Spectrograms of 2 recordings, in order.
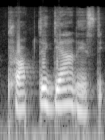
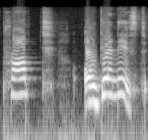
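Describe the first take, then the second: First: The final sound runs into the next word. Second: The two words are said separately, not linked. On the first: The speaker calls it right. "요렇게 연음이 되면서" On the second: The speaker calls it wrong. "요런 소리가 아니라요"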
